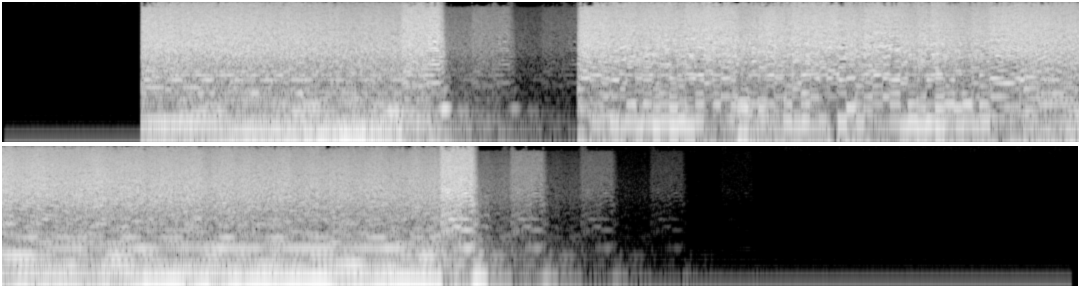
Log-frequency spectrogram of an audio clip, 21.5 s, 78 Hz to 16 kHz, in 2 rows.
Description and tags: Heavy Hammer
Typical 'hammer' on guitar. Used in many Hendrix tunes, this sound is actually a 'pull-off', starting with a D (open string) and pulling of the E repeatedly. Recorded with a Fender Stratocaster with noiseless pickups, played through a DigiTech 2101 Pro Artist processor.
